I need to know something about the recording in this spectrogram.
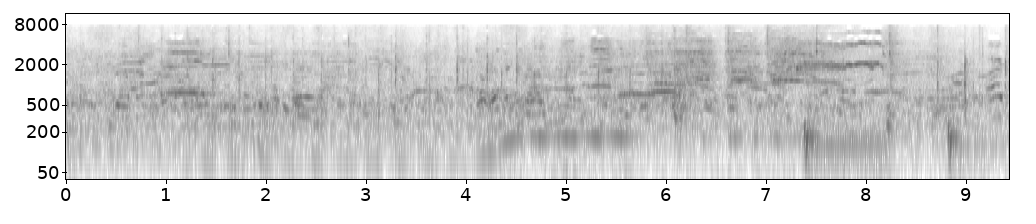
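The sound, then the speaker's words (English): A softball crowd at a Washington County versus Columbus game cheers and chatters steadily throughout, a dense busy roar with occasional whoops and shouts rising above it, after a ground out in the top of the second inning, while a voice talks over the noise. “And the ground out and the crowd alike making some noise here for Briley Margist as she looks to give a leadoff runner here for Washington County in the top of the second.”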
